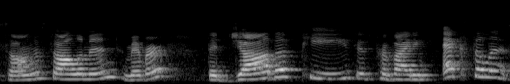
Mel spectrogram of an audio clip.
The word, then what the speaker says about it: Job: before going off to her job which in the Bible is pronounced job so before job is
